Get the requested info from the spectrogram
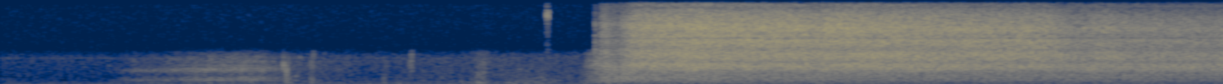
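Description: A steady rushing hiss of air starts about two seconds in, holds for about two and a half seconds, and cuts off suddenly.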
